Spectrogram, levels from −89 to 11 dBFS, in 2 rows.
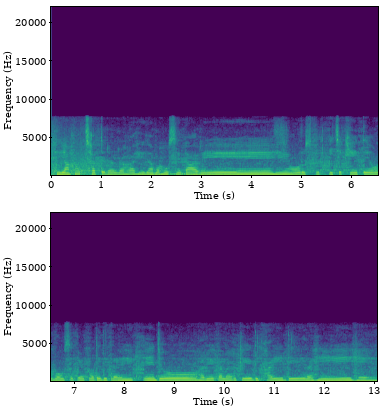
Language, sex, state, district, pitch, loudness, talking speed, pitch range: Hindi, female, Chhattisgarh, Sarguja, 220 Hz, -13 LUFS, 150 wpm, 210-230 Hz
